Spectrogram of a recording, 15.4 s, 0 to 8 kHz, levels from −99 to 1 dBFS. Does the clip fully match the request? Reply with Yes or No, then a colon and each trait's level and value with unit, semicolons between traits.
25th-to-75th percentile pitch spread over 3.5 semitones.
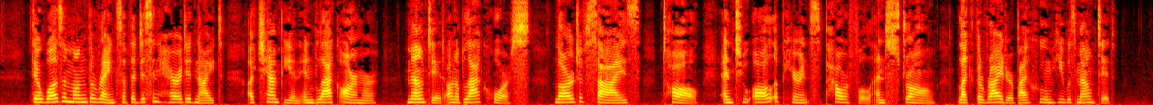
No: average, 2.9 semitones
